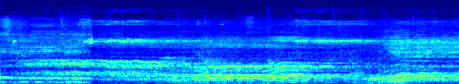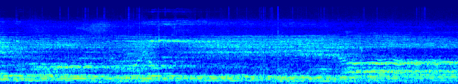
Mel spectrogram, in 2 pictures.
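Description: Orthodox church choir singing a slow funeral chant in long held chords, the chord shifting about a second in, around four seconds in, and again near the end.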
